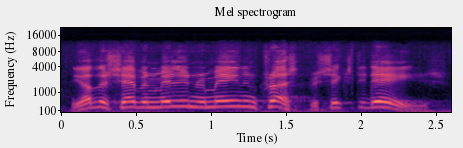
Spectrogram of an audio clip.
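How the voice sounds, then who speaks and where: Officious older lawyer, hemming formality, lively pitch swings, 1940s radio comedy, muffled old broadcast. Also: male voice, fast, a little hiss or hum. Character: fussy, officious male estate lawyer, older, patient.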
